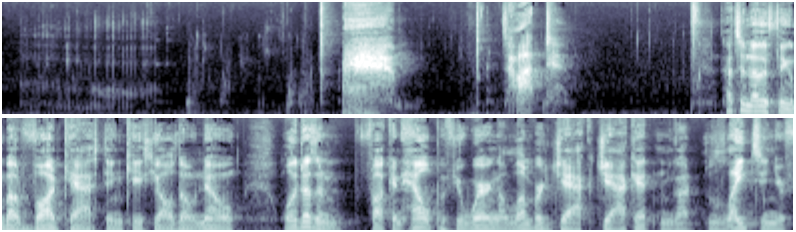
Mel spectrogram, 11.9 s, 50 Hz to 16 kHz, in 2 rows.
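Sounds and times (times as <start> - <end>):
person slurping a drink of water: 0.1 - 3.7
quiet mouth clicks: 0.2 - 3.8
speech: 5.4 - 11.8.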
